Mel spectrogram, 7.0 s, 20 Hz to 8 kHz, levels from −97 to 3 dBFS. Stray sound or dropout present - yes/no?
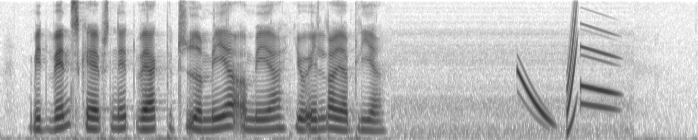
yes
